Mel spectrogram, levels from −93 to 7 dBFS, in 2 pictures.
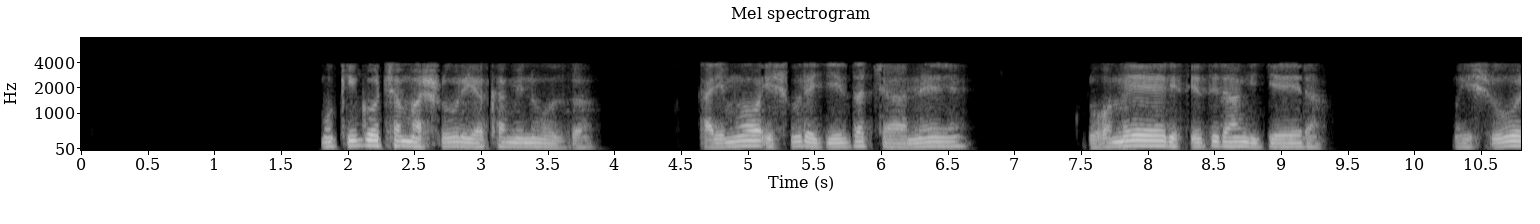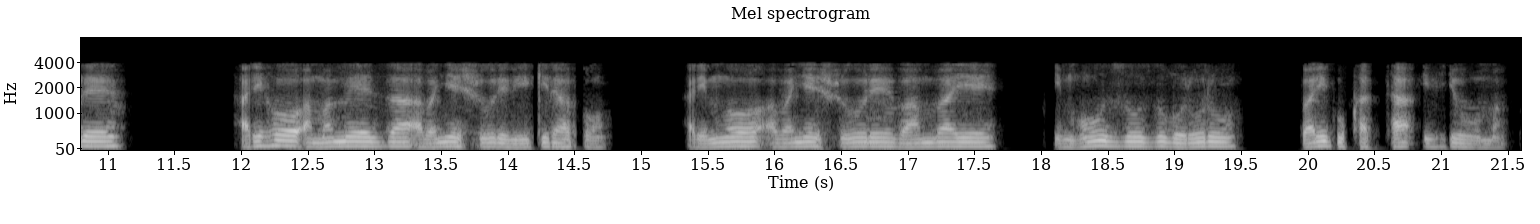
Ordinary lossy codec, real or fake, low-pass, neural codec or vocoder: AAC, 16 kbps; real; 7.2 kHz; none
